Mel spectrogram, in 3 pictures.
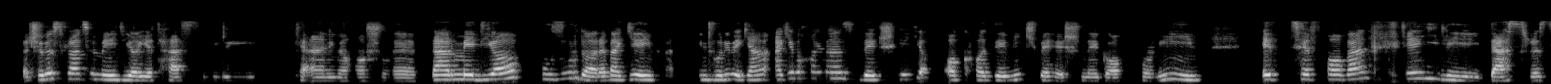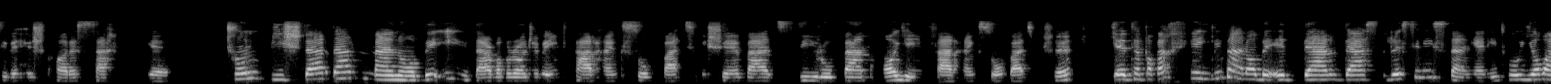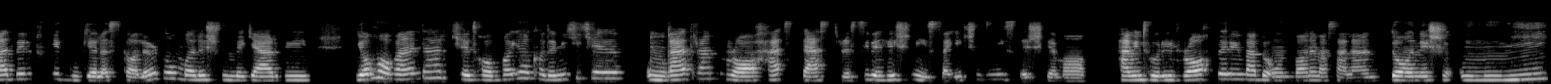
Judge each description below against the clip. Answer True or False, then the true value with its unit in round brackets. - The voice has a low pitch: False (215 Hz)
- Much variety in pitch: True (5.9 semitones)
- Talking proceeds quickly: False (125 wpm)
